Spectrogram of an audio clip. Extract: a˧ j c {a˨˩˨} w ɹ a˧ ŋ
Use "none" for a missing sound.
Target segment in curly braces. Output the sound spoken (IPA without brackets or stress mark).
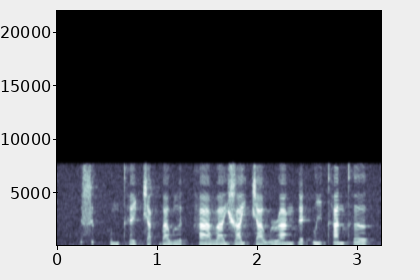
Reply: a˨˩˨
